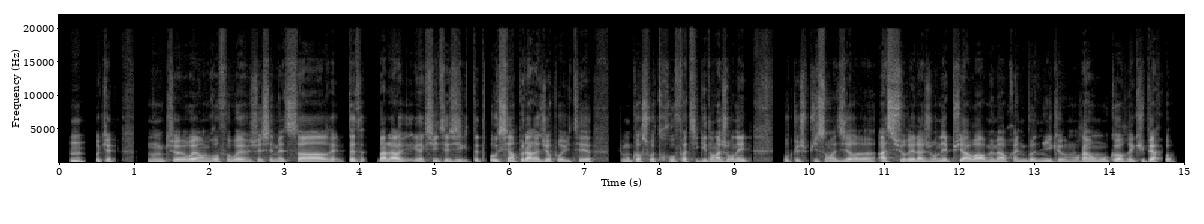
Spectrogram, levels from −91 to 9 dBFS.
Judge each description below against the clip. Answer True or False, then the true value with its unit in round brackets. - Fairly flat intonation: True (2.3 semitones)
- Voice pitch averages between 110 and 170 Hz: True (115 Hz)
